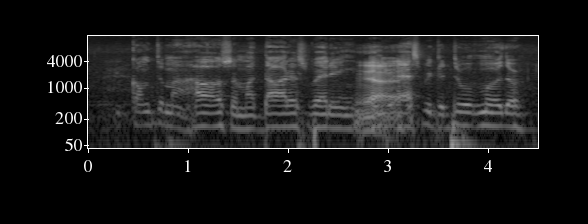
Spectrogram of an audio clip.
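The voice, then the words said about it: Imitates another person's voice. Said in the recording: “that's a bad impression.”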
